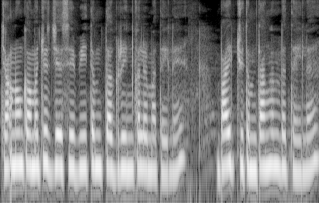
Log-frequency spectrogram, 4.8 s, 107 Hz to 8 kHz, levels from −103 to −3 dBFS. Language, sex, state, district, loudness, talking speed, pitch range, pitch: Wancho, female, Arunachal Pradesh, Longding, -15 LUFS, 225 wpm, 220-230 Hz, 225 Hz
